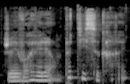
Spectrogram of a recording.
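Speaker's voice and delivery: conspiratorial whisper; secret whisper. Pretend.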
